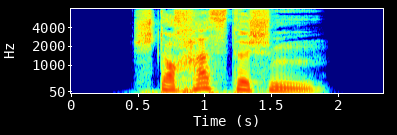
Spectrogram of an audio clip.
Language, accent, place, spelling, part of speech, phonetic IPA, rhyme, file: German, Germany, Berlin, stochastischem, adjective, [ʃtɔˈxastɪʃm̩], -astɪʃm̩, De-stochastischem.ogg
- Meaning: strong dative masculine/neuter singular of stochastisch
